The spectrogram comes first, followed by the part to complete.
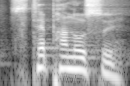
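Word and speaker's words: Στέφανος: 도전을 받기를 원합니다 여러분 스데반이란 이름은 스테파노스 헬라어 발음으로 제가 설교 뒷부분에도 언급을 드리겠지만 스테파노스 이게 헬라어의 발음입니다 스테파노스란 뜻은 면류관이다 또는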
